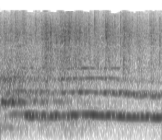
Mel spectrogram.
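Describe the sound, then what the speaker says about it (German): A pet dog howls in a home kitchen, one steady, drawn-out wail that slides slowly downward in pitch over its whole length, fairly loud and continuous with no talk over it. "So, im Hintergrund jault mein Hund."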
